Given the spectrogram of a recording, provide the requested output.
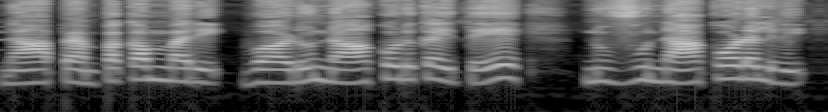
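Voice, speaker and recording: A woman's voice: mid-range voice, fairly even intonation, a little slow, over music, natural voice. A woman voicing a scheming, bossy old mother-in-law in a comic moral story, scolding and exclamatory. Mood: bossy, sly.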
